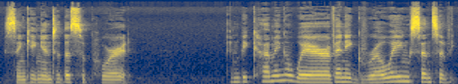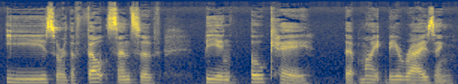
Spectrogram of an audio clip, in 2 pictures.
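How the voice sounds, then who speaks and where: Female meditation guide: low register, very slow delivery, calm and gentle, roomy pauses between phrases. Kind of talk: guided yoga nidra meditation.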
